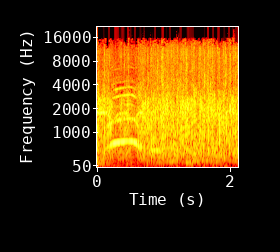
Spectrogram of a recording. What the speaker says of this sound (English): Summon them with your applause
